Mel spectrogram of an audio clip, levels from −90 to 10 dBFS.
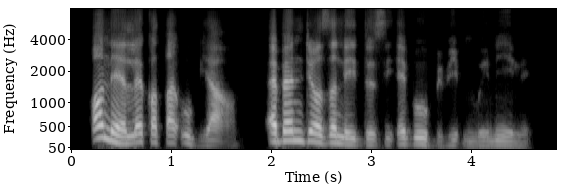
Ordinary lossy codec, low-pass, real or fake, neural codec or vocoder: none; none; fake; codec, 16 kHz, about 1 kbps, DyCAST, with the encoder's durations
